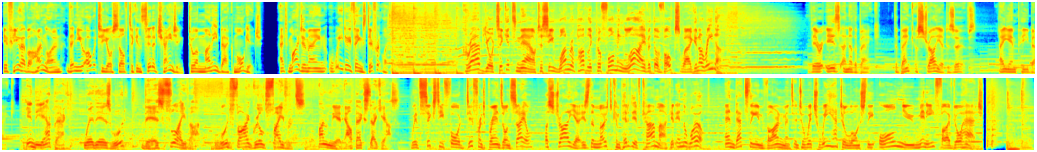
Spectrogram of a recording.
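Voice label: US English, Commercial; GoLocalise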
